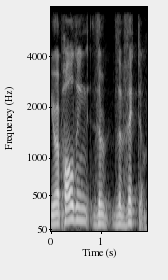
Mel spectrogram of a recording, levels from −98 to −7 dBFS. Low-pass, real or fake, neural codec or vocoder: 7.2 kHz; fake; codec, 16 kHz, 4 kbps, FreqCodec, larger model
